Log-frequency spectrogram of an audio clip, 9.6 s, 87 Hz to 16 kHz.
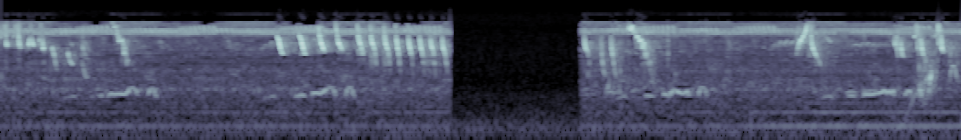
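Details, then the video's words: Early-morning birdsong at a pond in Mashatu Game Reserve, Botswana, 5:00 am, January 2014: bursts of rapid descending whistled notes and soft low warbles against a constant high insect buzz, with a brief silent gap. "Bird's Singing at Pete's Pond this Morning"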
